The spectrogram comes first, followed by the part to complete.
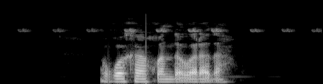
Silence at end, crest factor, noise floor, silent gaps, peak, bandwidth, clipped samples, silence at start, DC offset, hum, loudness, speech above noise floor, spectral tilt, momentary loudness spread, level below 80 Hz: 0.95 s; 18 dB; -55 dBFS; none; 0 dBFS; 7.6 kHz; under 0.1%; 1 s; under 0.1%; none; -16 LUFS; 39 dB; -7.5 dB/octave; 13 LU; -56 dBFS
